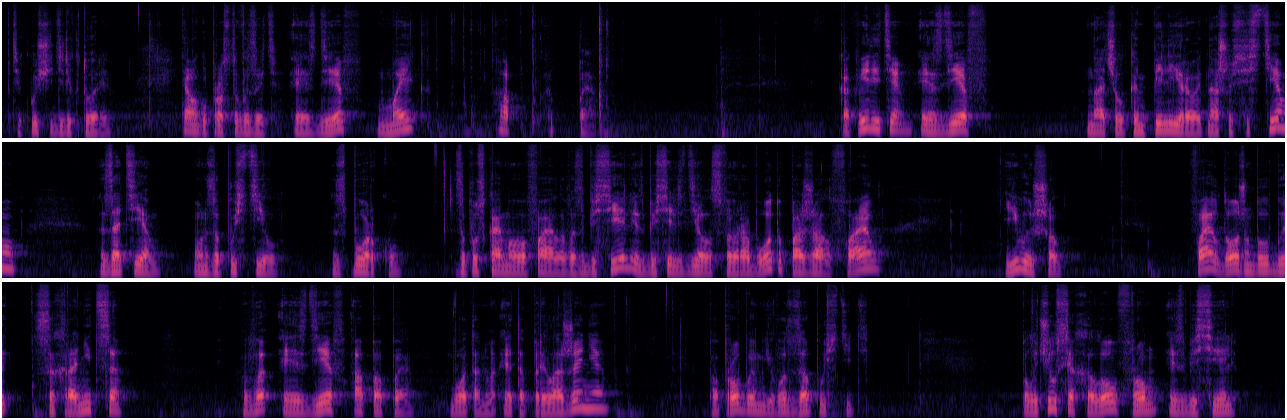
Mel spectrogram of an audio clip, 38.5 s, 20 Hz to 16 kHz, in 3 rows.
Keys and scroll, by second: 1.5-2.5 typing, 3.9-5.6 typing, 5.9 Return, 25.1 ctrl+l, 25.9-26.6 typing, 31.7 super+c, 32.9 typing, 33.4 super+v, 33.8 Return.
